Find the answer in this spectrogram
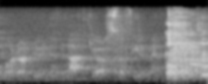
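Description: Speech, then a loud cough about a second and a half in.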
